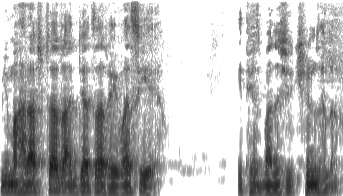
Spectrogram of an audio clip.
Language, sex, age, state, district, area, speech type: Marathi, male, 60+, Maharashtra, Nashik, urban, spontaneous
